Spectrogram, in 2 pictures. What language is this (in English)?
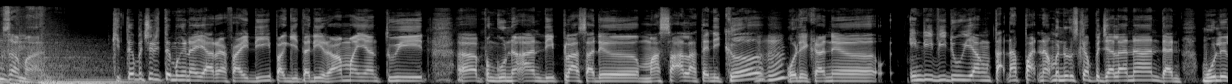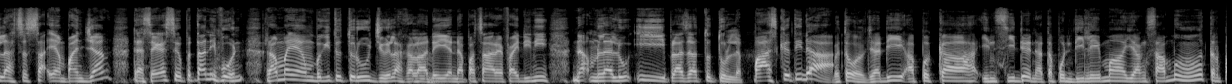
Malay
